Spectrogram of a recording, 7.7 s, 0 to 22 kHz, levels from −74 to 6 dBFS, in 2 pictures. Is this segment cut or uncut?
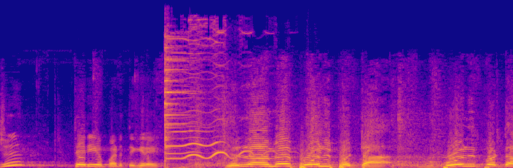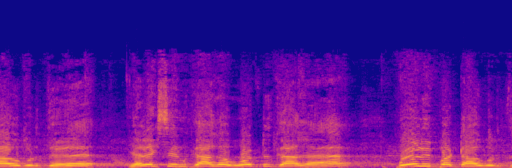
cut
